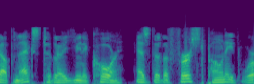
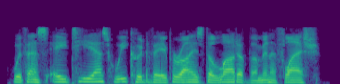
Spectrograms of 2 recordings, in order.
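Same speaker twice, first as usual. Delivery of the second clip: plain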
